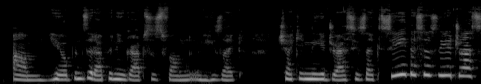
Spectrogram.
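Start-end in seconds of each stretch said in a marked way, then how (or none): 3.8-4.8 put-on high voice, insisting; high-pitched insistence. Delivery man showing his phone, high-pitched insistence. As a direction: pitch it way up to prove the point.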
